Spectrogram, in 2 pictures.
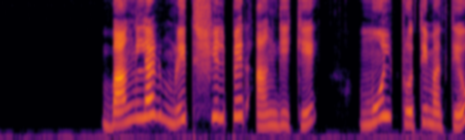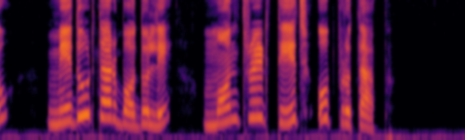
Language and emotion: Bengali, neutral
